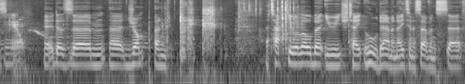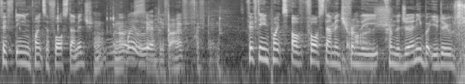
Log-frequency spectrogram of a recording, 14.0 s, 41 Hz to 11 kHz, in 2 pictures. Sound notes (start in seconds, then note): 2.7 glitching noises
